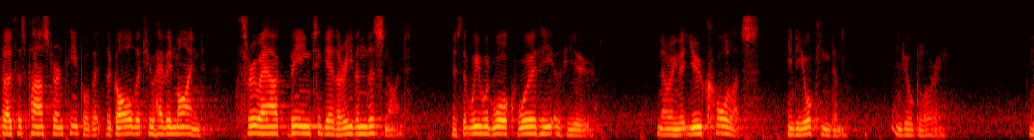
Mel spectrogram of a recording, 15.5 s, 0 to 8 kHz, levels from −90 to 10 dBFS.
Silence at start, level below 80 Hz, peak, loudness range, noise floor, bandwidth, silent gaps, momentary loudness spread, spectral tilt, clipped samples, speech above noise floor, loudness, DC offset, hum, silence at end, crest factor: 0 s; -66 dBFS; -16 dBFS; 7 LU; -64 dBFS; 5.8 kHz; none; 16 LU; -12 dB/octave; under 0.1%; 33 dB; -32 LUFS; under 0.1%; none; 0 s; 16 dB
